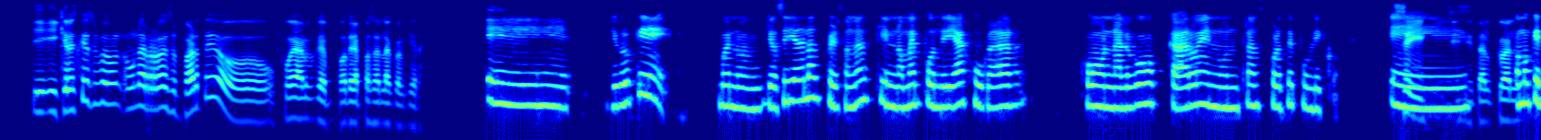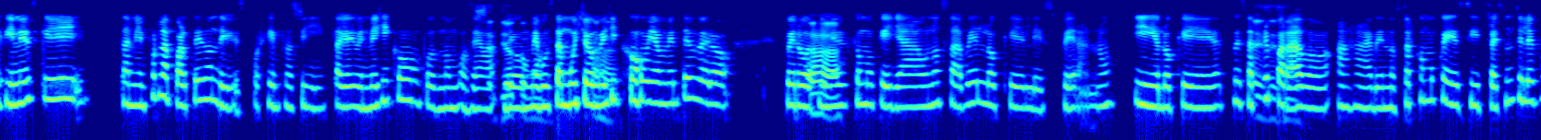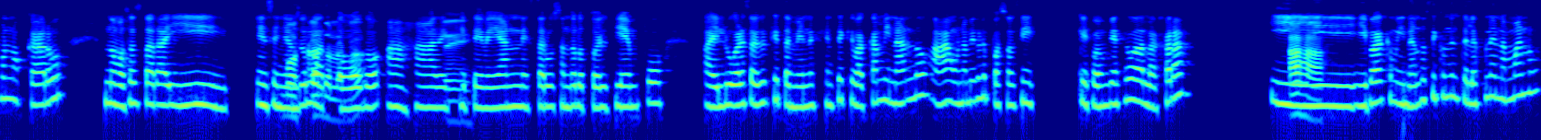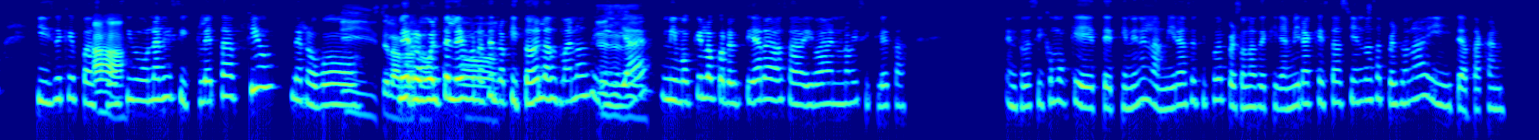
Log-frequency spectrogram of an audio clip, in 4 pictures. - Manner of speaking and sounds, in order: laughing while speaking: "obviamente"
- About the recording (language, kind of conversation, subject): Spanish, unstructured, ¿Alguna vez te han robado algo mientras viajabas?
